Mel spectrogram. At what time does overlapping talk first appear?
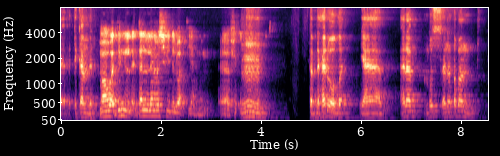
none

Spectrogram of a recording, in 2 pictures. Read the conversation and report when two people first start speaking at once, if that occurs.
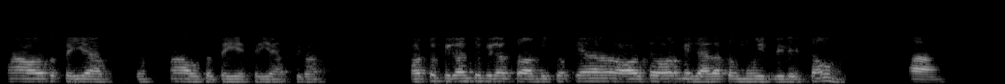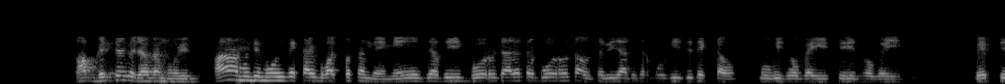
none

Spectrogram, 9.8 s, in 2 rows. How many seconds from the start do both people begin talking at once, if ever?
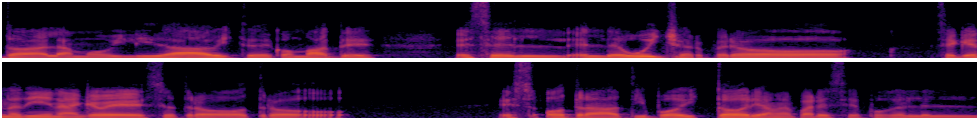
none

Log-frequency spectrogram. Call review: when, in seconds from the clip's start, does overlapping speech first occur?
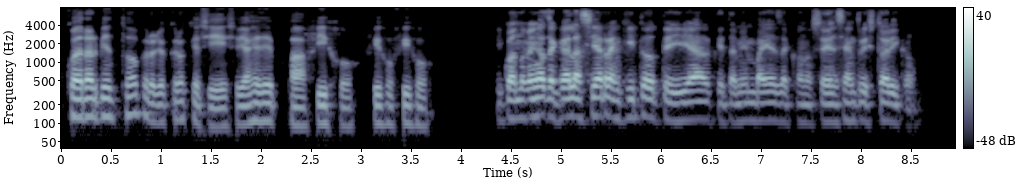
none

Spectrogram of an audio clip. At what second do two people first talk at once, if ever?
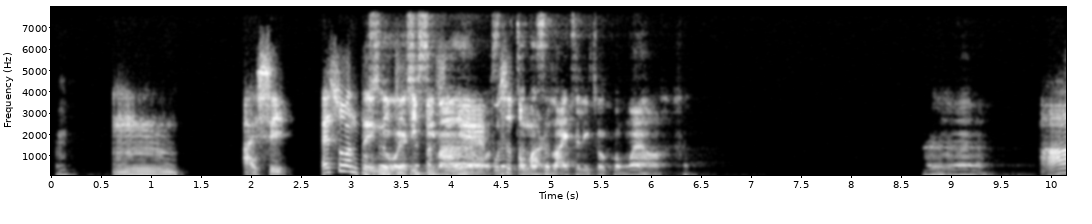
3.0 s

